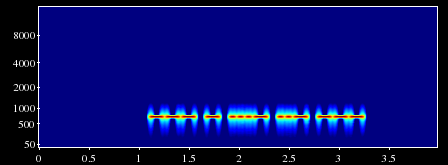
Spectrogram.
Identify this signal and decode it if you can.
Morse code, heard as a keyed tone, about 29 wpm, 700 Hz. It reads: OTVUO
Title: Code Groups - 5 Letter:Numbers - 30wpm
